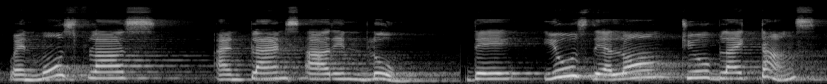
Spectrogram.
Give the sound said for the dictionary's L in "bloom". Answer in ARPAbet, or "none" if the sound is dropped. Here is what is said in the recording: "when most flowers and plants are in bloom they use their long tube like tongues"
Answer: L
